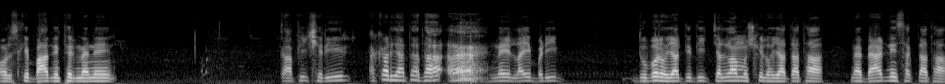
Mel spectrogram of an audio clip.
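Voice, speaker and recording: Pausing long and often, a fairly high-pitched man speaks in a monotone, flat delivery with a dry, close sound and no echo. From Delhi, India. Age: 60s. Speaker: patient giving testimonial. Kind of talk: testimony.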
